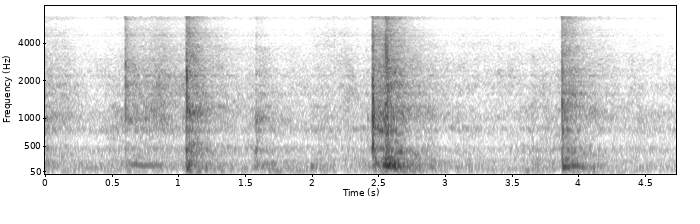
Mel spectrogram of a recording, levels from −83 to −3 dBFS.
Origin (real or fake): fake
